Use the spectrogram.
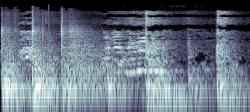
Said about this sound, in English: Then Ted Hui got a knock on the door.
